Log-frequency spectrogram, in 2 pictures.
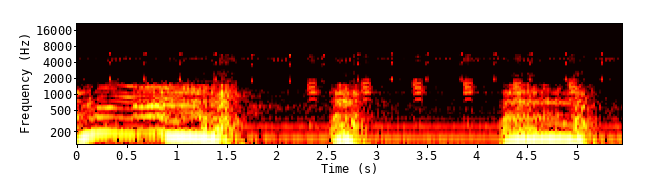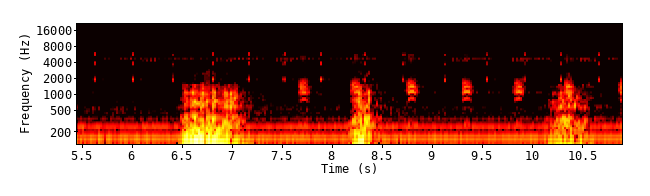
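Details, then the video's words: Loud lion roar just after midnight, 9 May 2017, at the Djuma waterhole in Djuma Game Reserve: one long, deep moan, then a series of shorter grunting calls spaced about every one to two seconds, fading out. "loud roars"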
